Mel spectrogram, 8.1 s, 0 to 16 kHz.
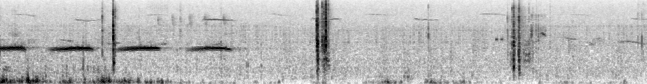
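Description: A bird calls a series of short, level notes, about one every 0.8 seconds, which stop about three seconds in. Camera shutters click sharply, three times in all, the loudest about four seconds in.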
